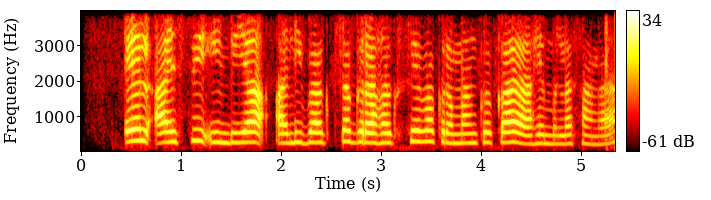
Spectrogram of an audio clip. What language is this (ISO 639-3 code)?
mar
